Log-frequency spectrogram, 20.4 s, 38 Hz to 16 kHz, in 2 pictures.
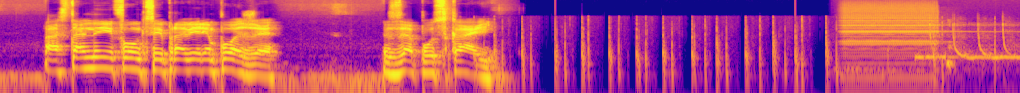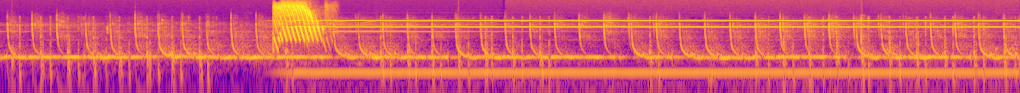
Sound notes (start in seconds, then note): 5.0 steps; 8.3 vibrations of starting and operating the device; 12.9 squeak of the portal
